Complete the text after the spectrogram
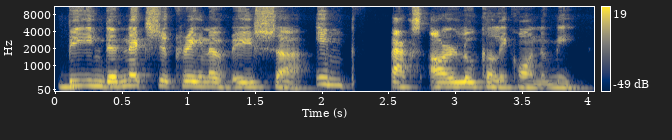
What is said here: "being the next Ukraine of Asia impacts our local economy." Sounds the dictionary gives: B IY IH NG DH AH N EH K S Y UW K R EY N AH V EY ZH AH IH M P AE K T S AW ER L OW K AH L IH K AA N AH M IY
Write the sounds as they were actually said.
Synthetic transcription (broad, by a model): B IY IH NG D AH N EH K S Y UW K R EY N AH V EY SH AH IH M P AE K T S AW ER L OW K AH L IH K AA N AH M IY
